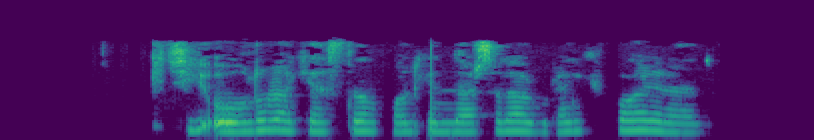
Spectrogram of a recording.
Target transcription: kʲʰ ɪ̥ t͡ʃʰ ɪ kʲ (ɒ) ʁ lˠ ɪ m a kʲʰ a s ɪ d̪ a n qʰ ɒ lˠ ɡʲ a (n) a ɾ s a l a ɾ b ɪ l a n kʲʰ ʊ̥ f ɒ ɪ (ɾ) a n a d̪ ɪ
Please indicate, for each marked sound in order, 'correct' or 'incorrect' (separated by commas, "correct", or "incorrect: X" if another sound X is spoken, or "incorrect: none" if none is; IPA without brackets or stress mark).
incorrect: o, incorrect: nː, incorrect: l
